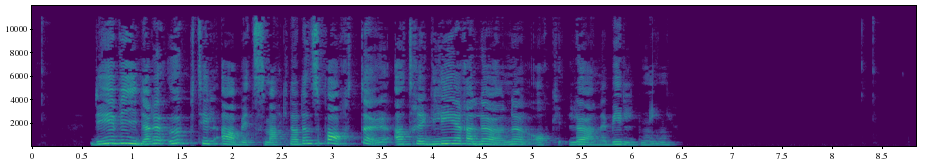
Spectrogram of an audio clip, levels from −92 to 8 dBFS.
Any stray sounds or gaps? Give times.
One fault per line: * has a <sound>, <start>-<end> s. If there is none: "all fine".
all fine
